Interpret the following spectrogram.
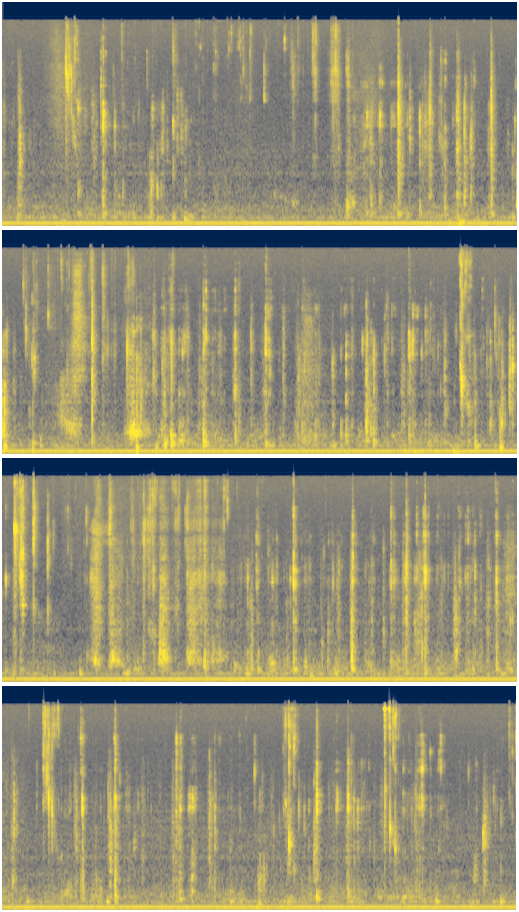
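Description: Close-miked biting and chewing of a strawberry-topped chocolate doughnut: irregular short wet mouth clicks and smacks throughout. A steady low hum runs underneath.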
